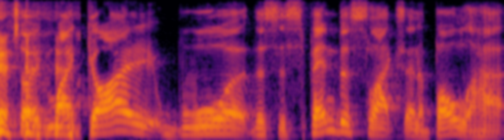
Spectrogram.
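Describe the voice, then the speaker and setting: A man with a South Australian accent uses lively intonation on a very clean recording with a silent background. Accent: South Australian, often mistaken for British. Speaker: YouTuber. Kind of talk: podcast interview.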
